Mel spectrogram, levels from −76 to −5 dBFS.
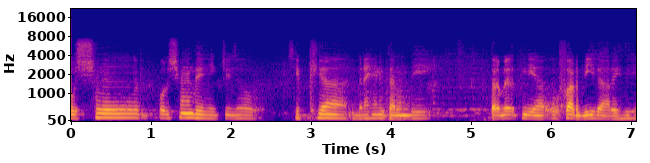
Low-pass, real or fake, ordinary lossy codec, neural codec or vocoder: none; fake; none; codec, 16 kHz, 0.5 kbps, X-Codec, HuBERT features, trained on general audio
